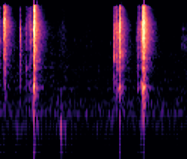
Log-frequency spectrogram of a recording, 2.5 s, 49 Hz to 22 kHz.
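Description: A UTG M87 spring-powered airsoft shotgun is worked by hand, giving two pairs of sharp plastic clacks from the pump action being racked back and forth, close and crisp with a short pause between the pairs.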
